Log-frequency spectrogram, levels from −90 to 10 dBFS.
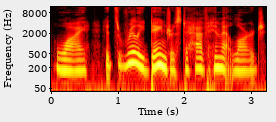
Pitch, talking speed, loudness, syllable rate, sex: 190 Hz, 165 wpm, -16 LUFS, 4.6 syllables/s, female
